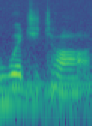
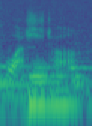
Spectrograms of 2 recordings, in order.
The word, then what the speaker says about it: Ouachita: for was Baptist University back in Texas everybody pronounces it witch but really it's was was how would you pronounce it was it's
